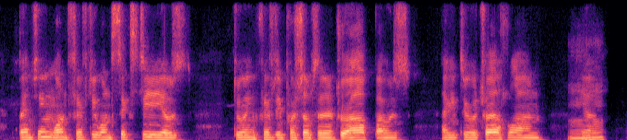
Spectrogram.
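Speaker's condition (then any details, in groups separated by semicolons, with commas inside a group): ALS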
